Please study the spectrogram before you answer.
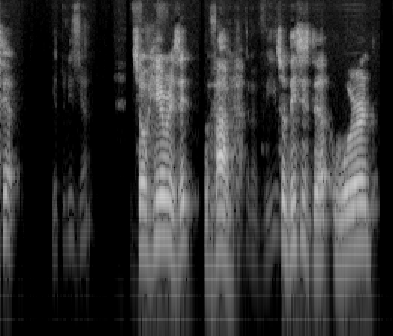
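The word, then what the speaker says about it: ו: So it's V as in Vogue. So it's really V. How to read Vogue? So the word, the shape Vav is really pronounced V, like Vogue.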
